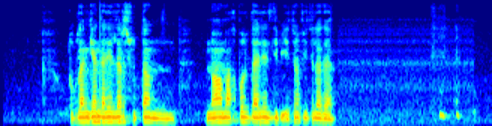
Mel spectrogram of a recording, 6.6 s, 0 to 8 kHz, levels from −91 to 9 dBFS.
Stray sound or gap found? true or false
true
